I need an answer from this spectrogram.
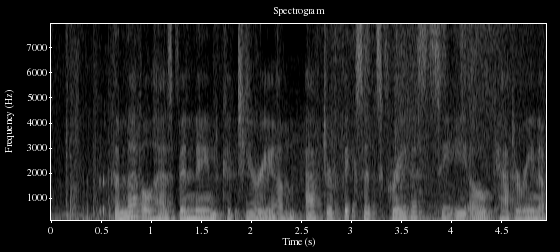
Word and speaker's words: Caterium: Okay, now we have an official pronunciation. It's Caterium, because Katerina.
